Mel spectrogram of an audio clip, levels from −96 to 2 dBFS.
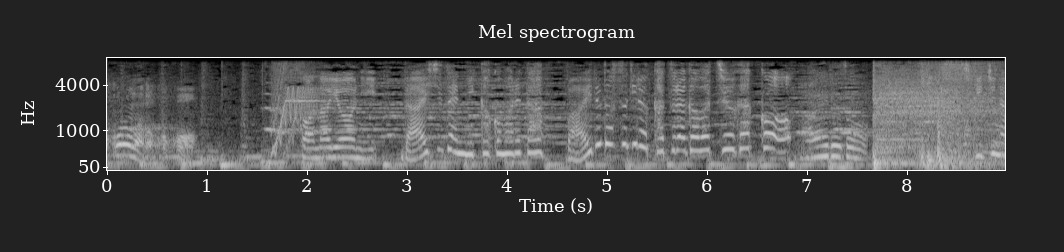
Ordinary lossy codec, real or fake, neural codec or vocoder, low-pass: none; fake; vocoder, 44.1 kHz, 128 mel bands every 512 samples, BigVGAN v2; 7.2 kHz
